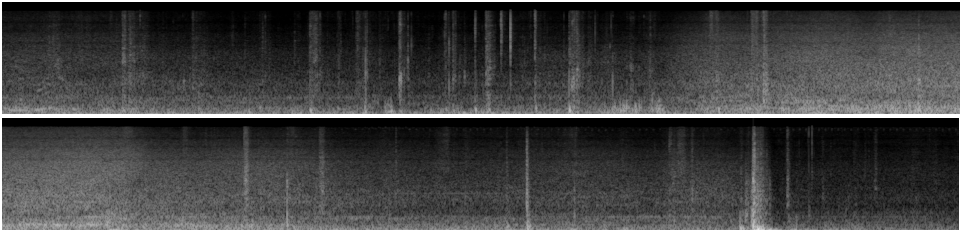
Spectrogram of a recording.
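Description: A car door slammed shut with a single heavy thump near the end, the loudest sound here. Before it come scattered handling clicks and a rustling stretch over a steady low outdoor rumble.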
